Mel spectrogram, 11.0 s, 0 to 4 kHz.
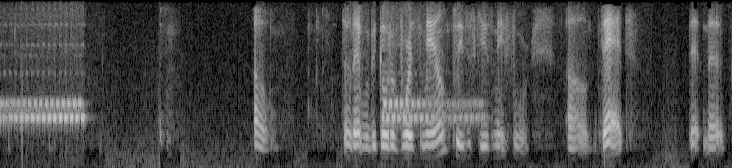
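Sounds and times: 
telephone ringing with a warbling electronic trill: 0.0s - 1.4s, 5.7s - 7.5s
speech: 5.3s - 9.6s, 10.4s - 10.9s.

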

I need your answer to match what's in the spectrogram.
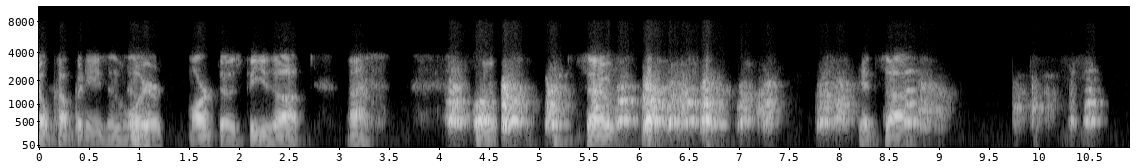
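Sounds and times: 
speech: 0.0s - 3.4s, 5.5s - 6.3s, 8.2s - 8.9s
faint dogs barking at a house: 3.9s - 10.8s.

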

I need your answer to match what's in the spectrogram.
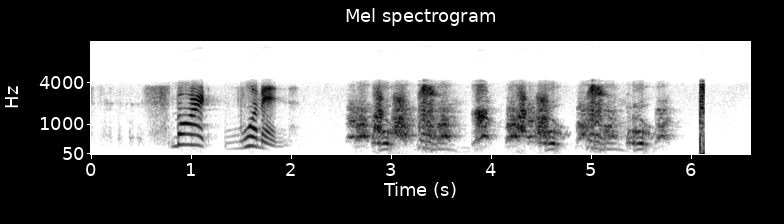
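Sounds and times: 
speech: 0.8s - 2.1s, 2.8s - 5.8s
dog barking yappy barks: 2.6s - 6.0s.

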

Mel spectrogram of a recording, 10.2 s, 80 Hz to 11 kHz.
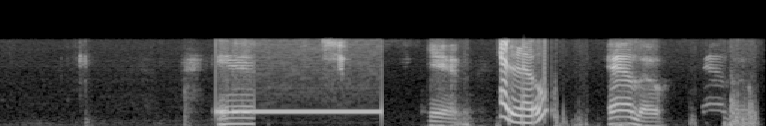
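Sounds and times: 
speech: 2.9s - 3.2s, 5.8s - 7.4s, 8.2s - 8.9s
telephone dial tone while calling someone back: 2.9s - 5.2s.

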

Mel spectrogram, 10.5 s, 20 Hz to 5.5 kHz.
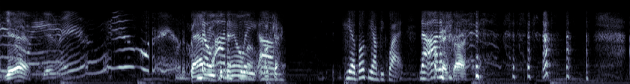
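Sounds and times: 
violin screeching and wailing in sliding wavering pitches: 0.0s - 4.8s
speech: 0.1s - 1.3s, 2.9s - 4.8s, 5.7s - 9.6s
laughter: 3.1s - 4.7s, 7.2s - 9.9s.

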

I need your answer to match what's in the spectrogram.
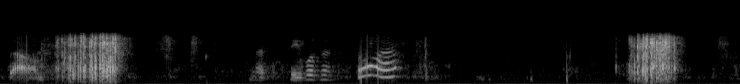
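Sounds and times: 
speech: 0.2s - 0.8s, 2.6s - 4.1s
deck of tarot cards being shuffled: 0.5s - 2.1s, 6.2s - 7.3s.

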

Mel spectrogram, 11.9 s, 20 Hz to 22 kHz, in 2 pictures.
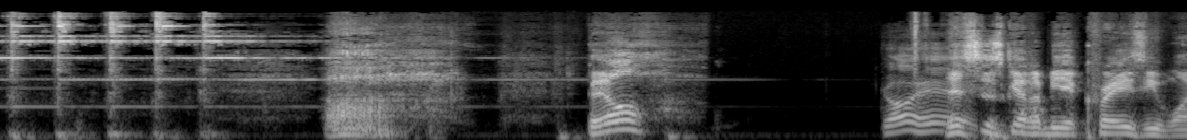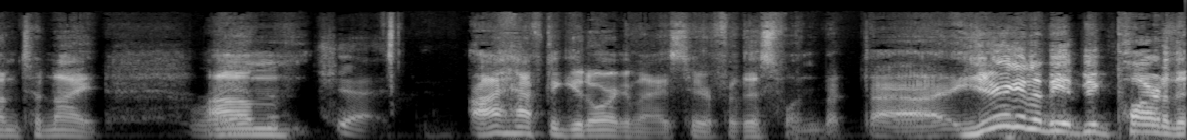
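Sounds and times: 
bell ringing: 0.0s - 4.0s
speech: 1.6s - 2.2s, 3.0s - 3.5s, 4.4s - 11.8s.

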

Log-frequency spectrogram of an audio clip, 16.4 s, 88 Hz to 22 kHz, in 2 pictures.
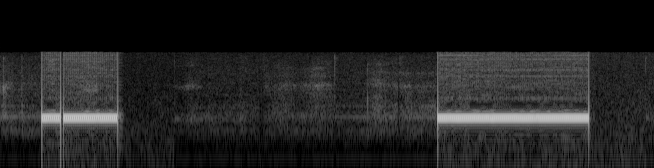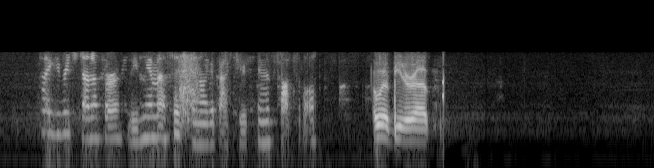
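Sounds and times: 
telephone calling tone while someone is being rung: 0.5s - 1.6s, 5.5s - 7.4s
speech: 8.8s - 13.8s.

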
